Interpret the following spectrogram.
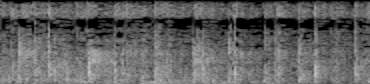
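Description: Scattered clapping from an audience applauding, with voices talking over it.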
